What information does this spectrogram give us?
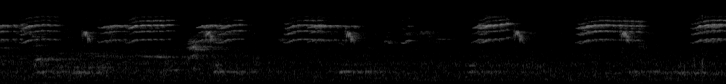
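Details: Warbling white-eye singing on an April morning (11 April 2012): thin, high, rapid twittering phrases about half a second long, repeated roughly every second, with faint lower chirps from other birds.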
